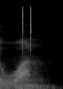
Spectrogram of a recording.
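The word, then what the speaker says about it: won: এটা উচ্চারণটা হচ্ছে ওয়ান, ও এন ই, যেমন আমরা 1 2 3 4 এরকম ওয়ান উচ্চারণ করি, এটা ওয়ান হবে।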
